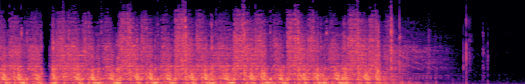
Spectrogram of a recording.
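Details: VW Caddy on a cold start, apparently running on three cylinders with one valve possibly at fault: slow, even cranking about two and a half turns a second for four seconds, and the engine never catches. A hard start, cause unconfirmed.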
